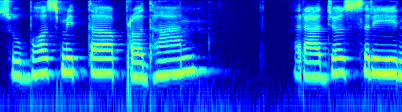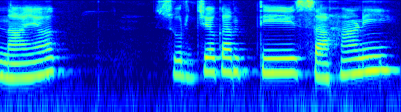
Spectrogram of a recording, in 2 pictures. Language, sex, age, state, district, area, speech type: Odia, female, 18-30, Odisha, Kandhamal, rural, spontaneous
